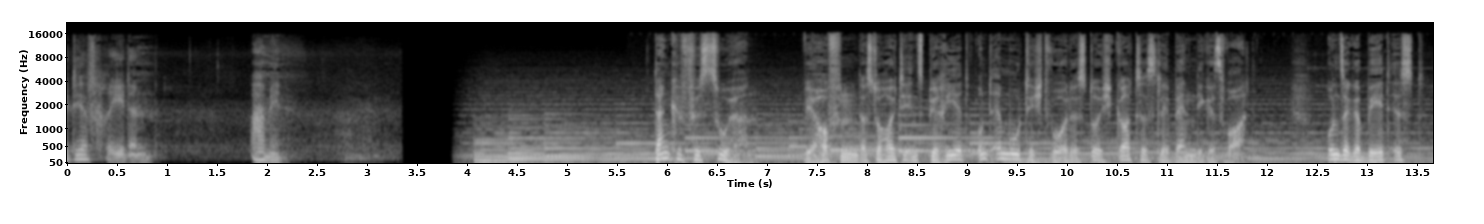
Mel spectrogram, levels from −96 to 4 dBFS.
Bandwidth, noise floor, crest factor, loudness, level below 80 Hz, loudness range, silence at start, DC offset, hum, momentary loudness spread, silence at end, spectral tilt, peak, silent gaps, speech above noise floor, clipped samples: 17 kHz; -57 dBFS; 20 dB; -20 LUFS; -38 dBFS; 14 LU; 0 s; under 0.1%; none; 14 LU; 0 s; -5.5 dB/octave; 0 dBFS; 3.35-3.85 s; 38 dB; under 0.1%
